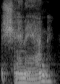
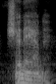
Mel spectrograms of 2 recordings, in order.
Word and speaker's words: Shanann: up with my daughter's name so it's it's pronounced shanan but it's s h n a an n shanan and if you said it wrong she'd correct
